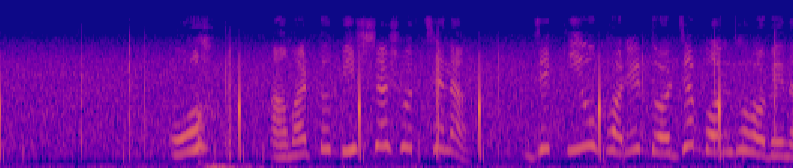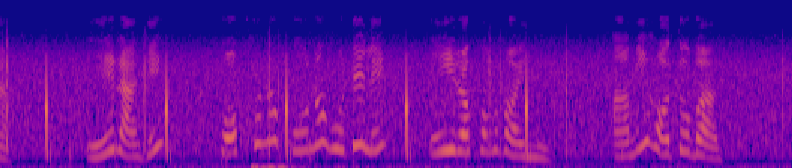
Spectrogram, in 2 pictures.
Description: Radio time signal (WWVH, Hawaii), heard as ticks, one a second, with static crashes and speech in Bangla.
